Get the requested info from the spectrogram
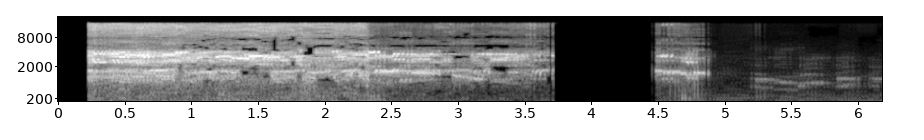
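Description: Loud, harsh, heavily distorted noise, strongest in the upper middle, cutting in about a quarter second in and stopping suddenly near four seconds. A short burst of the same comes half a second later, then only faint sound.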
